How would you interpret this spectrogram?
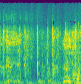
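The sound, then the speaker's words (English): A horse, with a few sharp hoof knocks and restless movement over a steady outdoor hiss, no voices. “Steady, horse.”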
